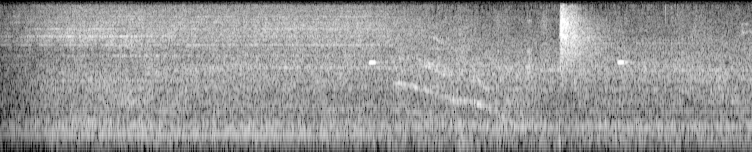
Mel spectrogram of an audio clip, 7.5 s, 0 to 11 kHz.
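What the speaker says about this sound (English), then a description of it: "Spindle's currently running at 250 in low range." A Haas ST-35LY CNC lathe with a two-speed gearbox spins its spindle at 250 in low range, giving a loud, steady whirring drone that holds evenly throughout, with a brief high hiss near the end.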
